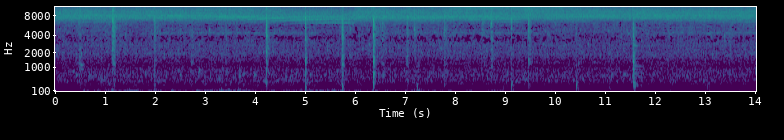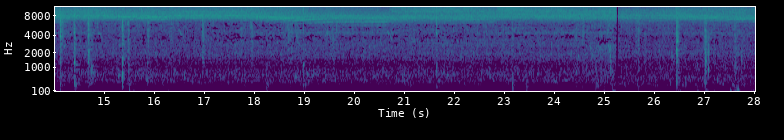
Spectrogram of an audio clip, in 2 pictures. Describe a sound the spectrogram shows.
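A hoe strikes and scrapes dry soil.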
